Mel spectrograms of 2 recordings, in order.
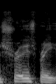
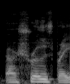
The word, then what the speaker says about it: Shrewsbury: Peter in Shrewsbury says, or Shrewsbury, however you want to pronounce it, Starmer is told constantly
